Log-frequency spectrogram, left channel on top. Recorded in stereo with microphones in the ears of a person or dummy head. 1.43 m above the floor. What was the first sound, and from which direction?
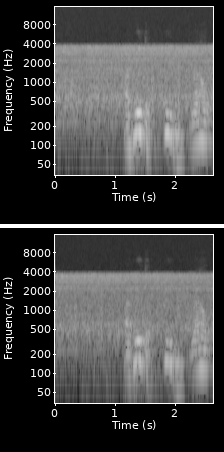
A man speaking, centre (ahead or behind).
